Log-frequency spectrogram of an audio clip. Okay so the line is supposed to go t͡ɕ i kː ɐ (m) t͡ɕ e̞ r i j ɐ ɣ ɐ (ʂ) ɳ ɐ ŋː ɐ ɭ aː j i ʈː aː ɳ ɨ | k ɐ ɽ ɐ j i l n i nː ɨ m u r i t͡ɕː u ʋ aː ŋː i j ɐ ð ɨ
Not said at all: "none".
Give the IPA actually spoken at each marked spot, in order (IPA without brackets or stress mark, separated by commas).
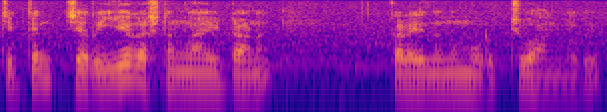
n, ʂ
